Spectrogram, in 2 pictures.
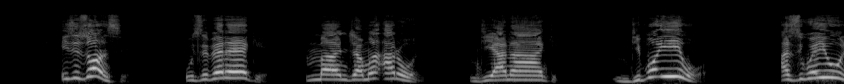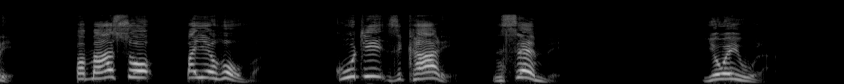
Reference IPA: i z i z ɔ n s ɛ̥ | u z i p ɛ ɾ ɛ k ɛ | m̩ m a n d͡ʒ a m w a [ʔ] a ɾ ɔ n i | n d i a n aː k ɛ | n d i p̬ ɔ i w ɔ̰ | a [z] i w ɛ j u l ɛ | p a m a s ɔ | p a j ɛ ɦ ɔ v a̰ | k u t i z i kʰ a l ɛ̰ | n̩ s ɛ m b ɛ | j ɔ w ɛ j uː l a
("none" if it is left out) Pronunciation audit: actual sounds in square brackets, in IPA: ʔ, z

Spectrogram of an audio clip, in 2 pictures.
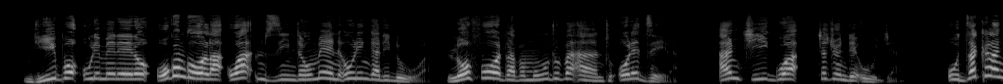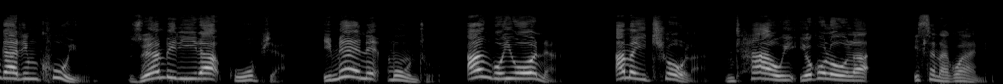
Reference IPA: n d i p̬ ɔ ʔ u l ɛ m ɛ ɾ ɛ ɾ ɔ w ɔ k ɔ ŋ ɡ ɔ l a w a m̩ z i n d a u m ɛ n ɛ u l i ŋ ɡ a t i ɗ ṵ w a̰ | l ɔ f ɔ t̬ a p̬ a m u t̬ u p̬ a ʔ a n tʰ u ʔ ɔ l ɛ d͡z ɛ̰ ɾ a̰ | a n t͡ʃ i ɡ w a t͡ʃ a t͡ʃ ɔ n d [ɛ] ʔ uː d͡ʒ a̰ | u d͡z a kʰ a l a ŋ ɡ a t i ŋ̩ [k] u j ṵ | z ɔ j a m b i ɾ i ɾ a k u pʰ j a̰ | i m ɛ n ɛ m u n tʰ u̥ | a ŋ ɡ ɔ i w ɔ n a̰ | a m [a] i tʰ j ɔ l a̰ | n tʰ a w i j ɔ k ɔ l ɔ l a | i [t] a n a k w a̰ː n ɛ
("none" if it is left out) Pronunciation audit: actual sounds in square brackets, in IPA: ɛ, kʰ, a, s

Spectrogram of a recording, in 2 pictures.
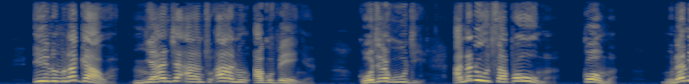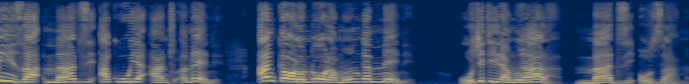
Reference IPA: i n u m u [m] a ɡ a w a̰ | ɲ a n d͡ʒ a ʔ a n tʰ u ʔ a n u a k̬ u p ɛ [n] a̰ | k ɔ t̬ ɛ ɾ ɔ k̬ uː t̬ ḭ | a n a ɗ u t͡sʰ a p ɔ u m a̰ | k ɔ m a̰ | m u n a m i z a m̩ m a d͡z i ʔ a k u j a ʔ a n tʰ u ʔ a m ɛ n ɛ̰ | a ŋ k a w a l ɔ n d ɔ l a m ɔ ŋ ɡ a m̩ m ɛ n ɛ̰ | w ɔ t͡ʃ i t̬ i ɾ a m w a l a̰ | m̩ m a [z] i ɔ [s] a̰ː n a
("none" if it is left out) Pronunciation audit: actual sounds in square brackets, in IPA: n, ɲ, d͡z, z

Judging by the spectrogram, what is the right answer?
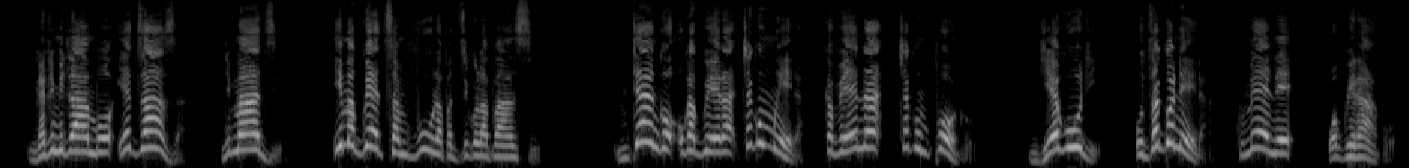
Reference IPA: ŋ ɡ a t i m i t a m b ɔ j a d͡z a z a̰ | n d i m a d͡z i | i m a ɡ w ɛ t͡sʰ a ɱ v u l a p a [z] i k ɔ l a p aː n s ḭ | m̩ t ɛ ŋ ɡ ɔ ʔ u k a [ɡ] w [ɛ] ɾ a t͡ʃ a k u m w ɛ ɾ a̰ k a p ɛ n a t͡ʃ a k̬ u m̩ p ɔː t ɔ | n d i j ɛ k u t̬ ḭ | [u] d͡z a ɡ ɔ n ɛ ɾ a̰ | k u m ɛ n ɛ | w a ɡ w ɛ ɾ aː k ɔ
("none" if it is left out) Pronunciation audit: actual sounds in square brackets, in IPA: d͡z, ɡ, ɛ, u

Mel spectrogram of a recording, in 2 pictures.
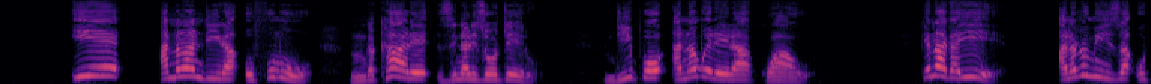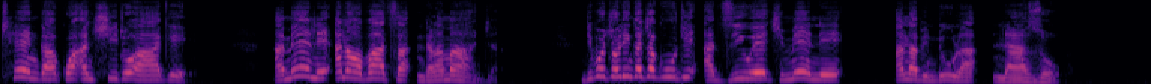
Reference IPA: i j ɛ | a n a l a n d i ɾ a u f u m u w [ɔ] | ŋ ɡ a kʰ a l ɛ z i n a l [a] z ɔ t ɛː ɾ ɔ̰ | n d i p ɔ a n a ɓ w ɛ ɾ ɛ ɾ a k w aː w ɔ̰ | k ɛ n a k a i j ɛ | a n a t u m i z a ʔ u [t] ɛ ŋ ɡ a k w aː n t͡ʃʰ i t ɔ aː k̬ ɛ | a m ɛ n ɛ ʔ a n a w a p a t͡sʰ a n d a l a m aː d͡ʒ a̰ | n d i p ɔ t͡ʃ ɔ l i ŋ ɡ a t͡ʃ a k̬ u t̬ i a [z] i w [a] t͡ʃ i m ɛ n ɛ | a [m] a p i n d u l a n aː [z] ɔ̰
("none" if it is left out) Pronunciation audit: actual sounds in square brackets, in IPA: ɔ, i, tʰ, d͡z, ɛ, n, z

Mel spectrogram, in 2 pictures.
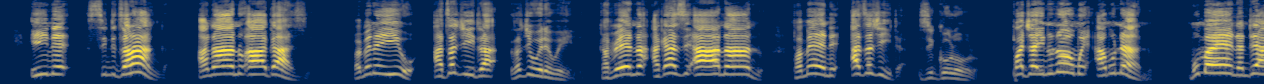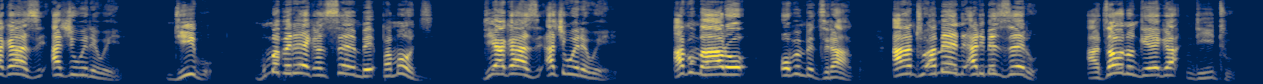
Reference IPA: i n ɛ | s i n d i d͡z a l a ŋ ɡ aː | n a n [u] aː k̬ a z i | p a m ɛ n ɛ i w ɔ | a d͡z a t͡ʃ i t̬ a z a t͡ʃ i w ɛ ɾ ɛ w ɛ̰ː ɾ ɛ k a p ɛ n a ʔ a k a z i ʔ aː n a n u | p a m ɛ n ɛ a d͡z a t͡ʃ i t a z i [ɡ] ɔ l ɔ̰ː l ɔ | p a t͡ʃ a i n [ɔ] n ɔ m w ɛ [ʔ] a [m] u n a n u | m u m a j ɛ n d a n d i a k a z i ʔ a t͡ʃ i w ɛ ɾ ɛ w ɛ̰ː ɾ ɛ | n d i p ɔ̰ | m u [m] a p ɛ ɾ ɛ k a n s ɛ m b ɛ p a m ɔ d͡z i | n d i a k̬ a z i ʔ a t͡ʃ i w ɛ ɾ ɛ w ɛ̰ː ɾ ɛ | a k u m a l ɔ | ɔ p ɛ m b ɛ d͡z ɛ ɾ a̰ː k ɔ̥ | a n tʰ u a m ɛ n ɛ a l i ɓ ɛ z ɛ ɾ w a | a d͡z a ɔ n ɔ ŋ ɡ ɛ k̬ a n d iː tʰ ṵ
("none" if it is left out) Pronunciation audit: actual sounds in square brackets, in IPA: u, ɡ, u, ʔ, m, m

